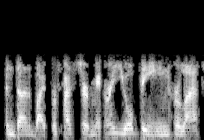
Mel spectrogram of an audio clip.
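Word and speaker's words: Uhl-Bien: You might be interested in some really interesting work that's been done by Professor Mary Yule-Bean. Her last name is spelled U-H-L, and then it's dash B-I-E-N.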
